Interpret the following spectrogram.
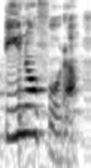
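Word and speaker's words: Ctenophora: पहले जब हम देखो सी से लिखा जाता है लेकिन इसको प्रोनाउंस करते हैं तो टी से कर जाता है तीनोरा आप तीनों फोरम में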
